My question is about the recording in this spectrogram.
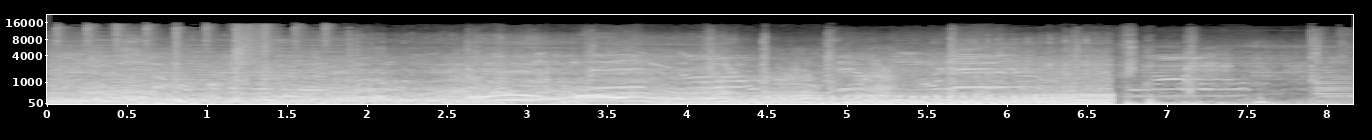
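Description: KTM enduro motorcycle engine revving on a helmet-camera recording, mixed with a backing music track. About two-thirds of the way through, the engine sound cuts off abruptly and only the music carries on.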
